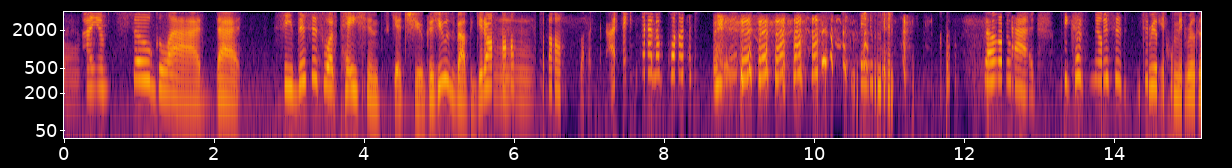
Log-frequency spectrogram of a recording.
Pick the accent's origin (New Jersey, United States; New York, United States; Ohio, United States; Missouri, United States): New York, United States; Brooklyn; I don't want to know about Brooklyn because I'm a Brooklyn girl. I'm from Brooklyn.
